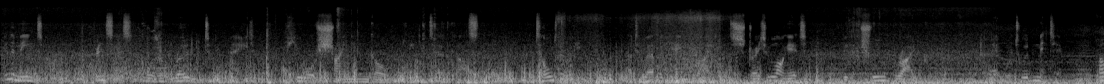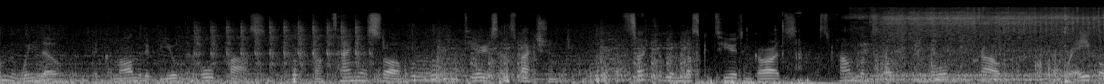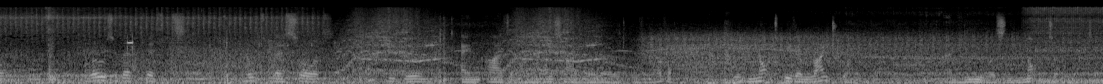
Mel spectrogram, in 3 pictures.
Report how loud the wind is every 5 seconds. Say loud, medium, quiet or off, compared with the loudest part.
loud, loud, medium, medium, medium, medium, medium.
